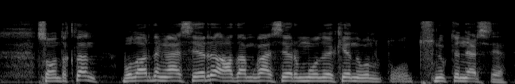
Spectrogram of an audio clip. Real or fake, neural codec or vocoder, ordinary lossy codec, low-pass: real; none; none; none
